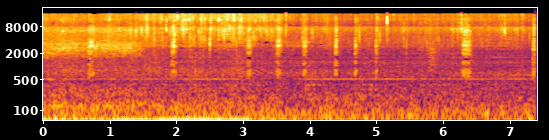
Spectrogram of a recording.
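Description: Rain patters steadily on wet soil and leaves outdoors.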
